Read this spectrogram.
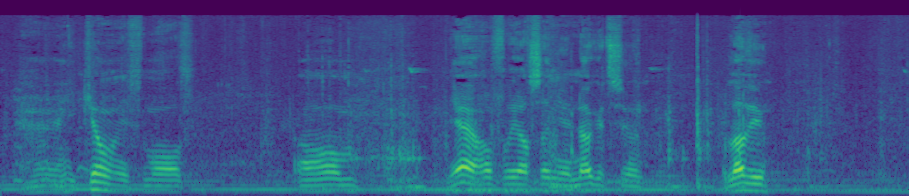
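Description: A man talks casually, close by, outdoors.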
